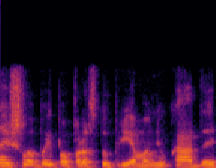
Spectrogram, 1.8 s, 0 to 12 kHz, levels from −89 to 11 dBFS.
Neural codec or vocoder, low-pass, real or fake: none; 7.2 kHz; real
